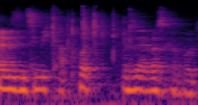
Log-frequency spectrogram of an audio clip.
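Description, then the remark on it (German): Brief crinkling and tearing of a muesli bar wrapper as it is opened, in a few quick crackly bursts beneath steady talking from a voice. “Ähm, ja, das, das Raschen, was ihr gerade hört, das ist das, das, äh, das, das Geöffnetwerden eines Müsli-Riegels.”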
